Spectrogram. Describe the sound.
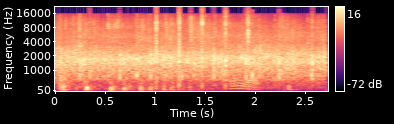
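An audience applauds with steady, dense clapping that stays loud throughout, while a voice speaks briefly underneath the applause.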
